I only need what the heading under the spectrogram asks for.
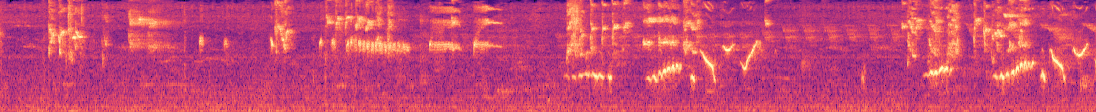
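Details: White-rumped shama at dawn in a breeding cage, noisy: clusters of sharp high chips and buzzy bursts separated by brief gaps, later joined by slurred rising and falling whistles.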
